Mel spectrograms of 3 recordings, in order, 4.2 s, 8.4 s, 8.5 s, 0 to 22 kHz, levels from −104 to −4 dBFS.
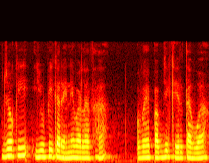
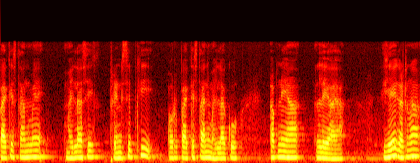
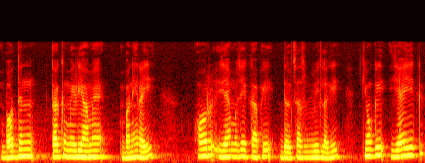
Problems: none marked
